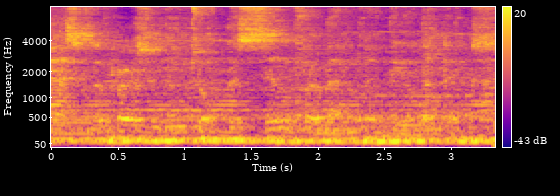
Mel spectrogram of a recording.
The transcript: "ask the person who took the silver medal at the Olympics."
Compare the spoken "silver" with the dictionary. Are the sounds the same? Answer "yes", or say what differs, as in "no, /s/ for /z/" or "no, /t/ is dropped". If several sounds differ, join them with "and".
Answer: no, /f/ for /v/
